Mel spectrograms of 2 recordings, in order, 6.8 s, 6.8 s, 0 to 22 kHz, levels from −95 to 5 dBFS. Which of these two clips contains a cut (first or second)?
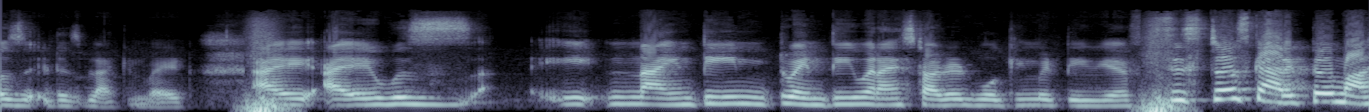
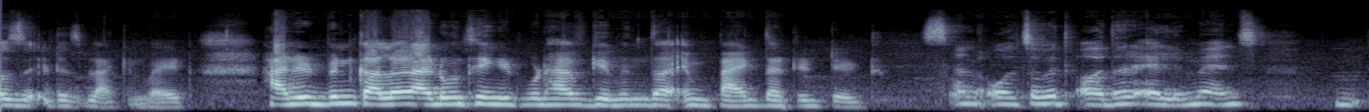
first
